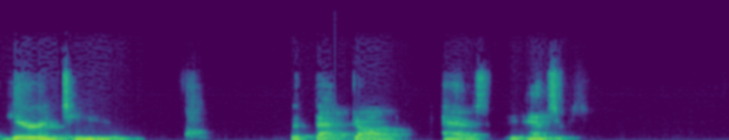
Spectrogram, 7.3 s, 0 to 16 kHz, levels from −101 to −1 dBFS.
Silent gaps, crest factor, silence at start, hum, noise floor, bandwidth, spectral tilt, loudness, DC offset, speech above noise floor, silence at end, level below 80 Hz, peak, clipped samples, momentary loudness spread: none; 18 dB; 0 s; none; -87 dBFS; 8.6 kHz; -6 dB/octave; -24 LUFS; under 0.1%; 64 dB; 1.6 s; -60 dBFS; -6 dBFS; under 0.1%; 22 LU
